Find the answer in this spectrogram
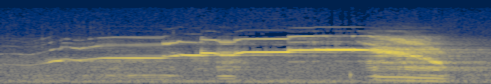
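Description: A Common Loon gives a long, pure wail that slides slowly upward, holds high, then breaks and falls away at the end.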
